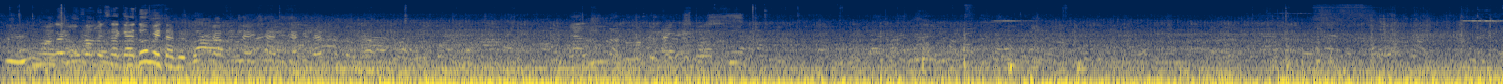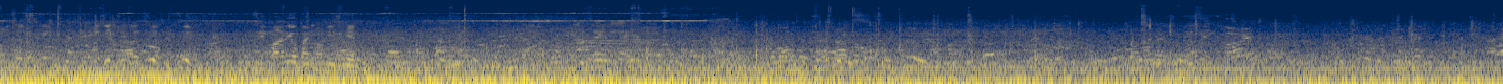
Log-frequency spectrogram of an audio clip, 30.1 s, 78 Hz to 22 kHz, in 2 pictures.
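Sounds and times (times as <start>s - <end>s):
crowd chatter: 0.0s - 30.0s
road traffic rumble: 0.0s - 30.0s.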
